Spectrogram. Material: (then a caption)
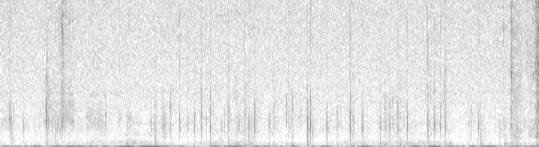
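Citrus peel. A whole, uncut, hand-sized grapefruit with thick orange peel is held up in both hands while long painted fingernails tap and scratch across the peel. Many quick, dry, crackly taps and scrapes follow one another over a low steady rumble.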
